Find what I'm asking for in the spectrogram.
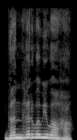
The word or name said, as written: ಗಾಂಧರ್ವವಿವಾಹ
